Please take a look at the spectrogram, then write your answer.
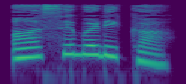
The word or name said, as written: ಆಸೆಬಡಿಕ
